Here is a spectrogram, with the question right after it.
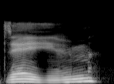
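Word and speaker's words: DxE: Vegan activists who identify themselves as members of Direct Action Everywhere Melbourne, which is pronounced DAME.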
